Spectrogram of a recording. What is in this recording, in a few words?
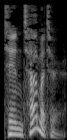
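"tintometer", British English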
